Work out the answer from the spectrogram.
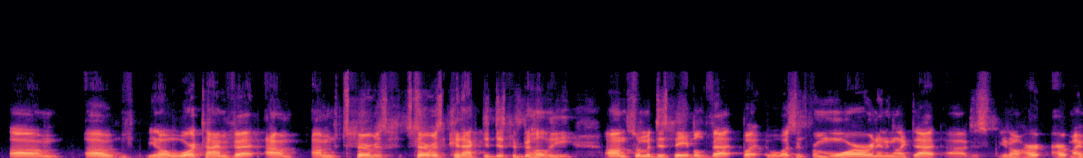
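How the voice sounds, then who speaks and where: A man in his fifties who joins a town committee meeting remotely and speaks in a halting way, full of fillers and restarts. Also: mid-range voice, clear, resonant tone. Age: 50s. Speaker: committee applicant. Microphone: remote call audio.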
